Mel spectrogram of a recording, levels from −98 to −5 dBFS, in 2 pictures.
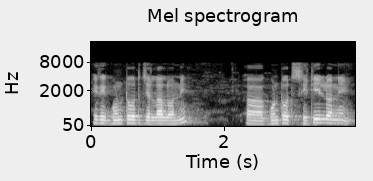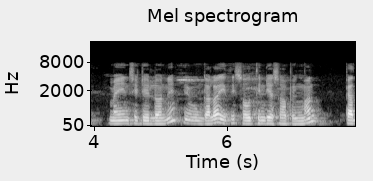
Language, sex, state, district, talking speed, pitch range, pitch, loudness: Telugu, male, Andhra Pradesh, Guntur, 120 wpm, 140-160 Hz, 145 Hz, -20 LUFS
